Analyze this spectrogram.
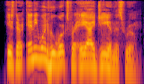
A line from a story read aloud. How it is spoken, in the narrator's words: a voice shouted out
